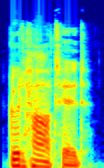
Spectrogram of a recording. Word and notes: good hearted: British English

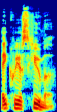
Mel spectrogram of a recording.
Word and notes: aqueous humour: British English

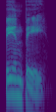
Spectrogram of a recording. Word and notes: b and b: British English

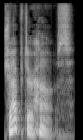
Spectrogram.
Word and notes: chapterhouse: British English

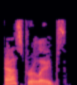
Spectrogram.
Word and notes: astrolabes: British English

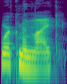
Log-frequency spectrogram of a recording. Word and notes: workmanlike: American English

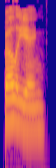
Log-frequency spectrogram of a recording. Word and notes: bellying: British English

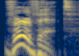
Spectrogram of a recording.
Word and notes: vervet: British English

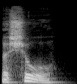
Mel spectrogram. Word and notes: ashore: British English

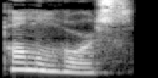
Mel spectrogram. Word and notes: pommel horse: American English

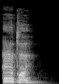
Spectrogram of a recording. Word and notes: adder: British English

